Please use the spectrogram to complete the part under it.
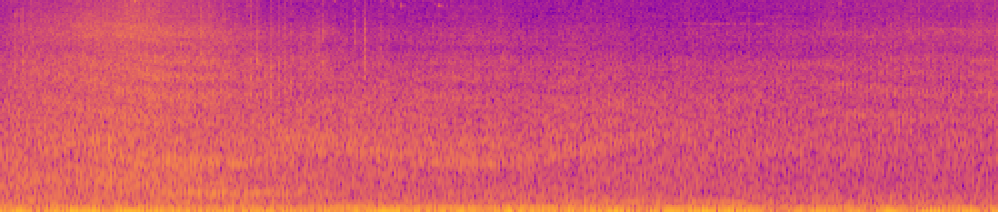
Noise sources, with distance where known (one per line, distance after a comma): engine of unclear size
